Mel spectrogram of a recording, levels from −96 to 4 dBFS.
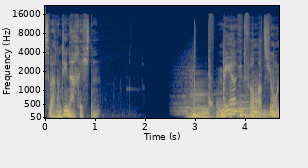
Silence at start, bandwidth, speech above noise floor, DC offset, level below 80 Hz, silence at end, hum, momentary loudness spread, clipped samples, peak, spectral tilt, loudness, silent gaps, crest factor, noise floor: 0 s; 16.5 kHz; 48 dB; under 0.1%; -34 dBFS; 0 s; none; 11 LU; under 0.1%; -6 dBFS; -5.5 dB/octave; -22 LUFS; 2.13-2.47 s; 16 dB; -69 dBFS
